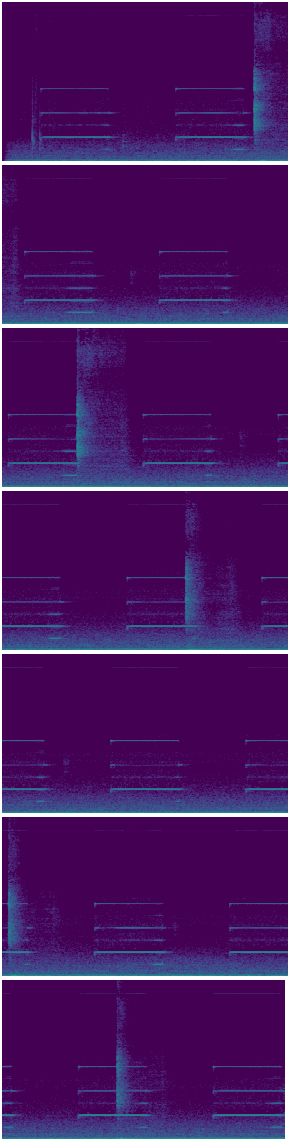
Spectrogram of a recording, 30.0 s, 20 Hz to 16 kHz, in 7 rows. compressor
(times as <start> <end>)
2.6 5.8, 8.7 11.7, 14.8 18.2, 20.8 24.0, 26.9 29.9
